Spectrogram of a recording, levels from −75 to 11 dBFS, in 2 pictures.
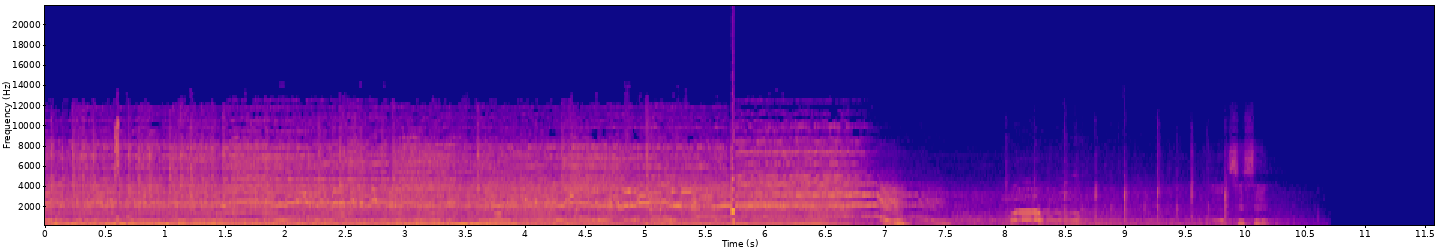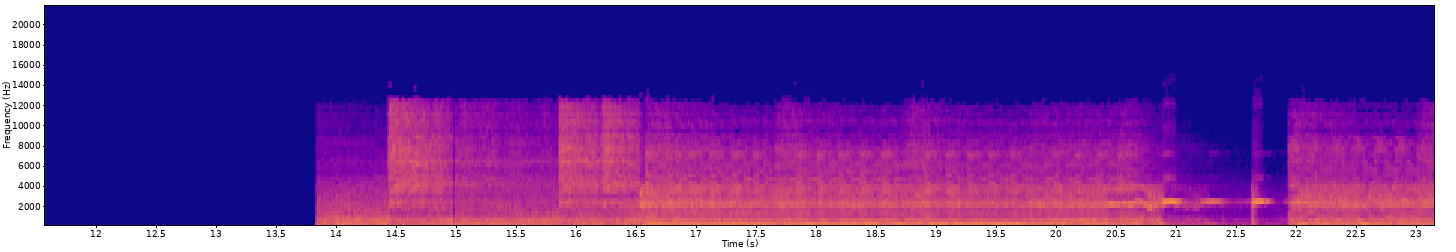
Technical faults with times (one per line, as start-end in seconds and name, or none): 0.56-0.61 damaged data in a compressed stream
5.71-5.75 damaged data in a compressed stream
